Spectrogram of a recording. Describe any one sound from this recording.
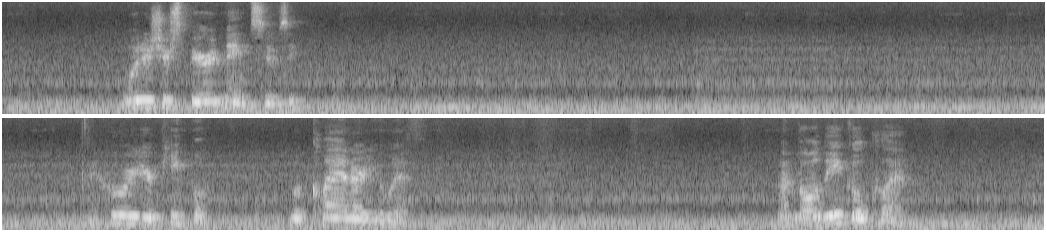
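A woman speaks in short bursts close by.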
